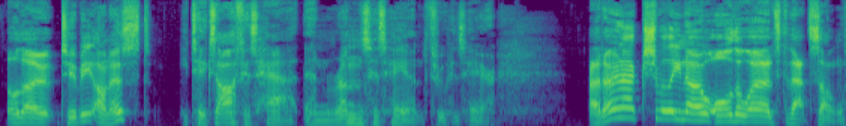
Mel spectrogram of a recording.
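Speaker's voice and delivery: a tipsy outback charmer calling up to a window; drunk Aussie guy. Acted. Drunk Australian guy below her window, boisterous and cheeky.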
